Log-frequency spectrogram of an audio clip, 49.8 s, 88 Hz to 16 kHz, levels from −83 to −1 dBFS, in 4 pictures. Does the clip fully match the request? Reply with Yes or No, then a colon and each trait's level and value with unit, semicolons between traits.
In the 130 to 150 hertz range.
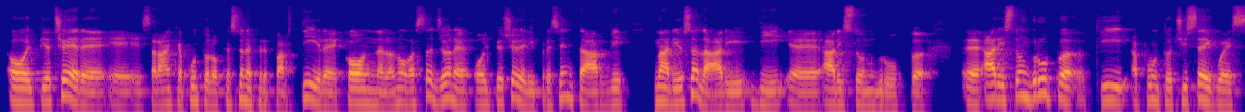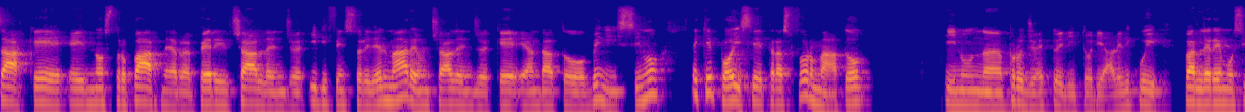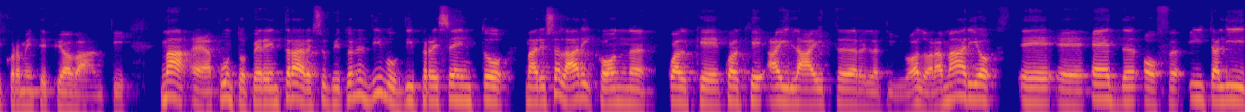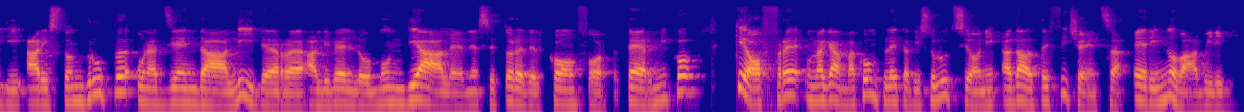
Yes: low, 135 Hz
